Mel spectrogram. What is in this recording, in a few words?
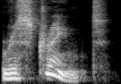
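"restraint", English, British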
